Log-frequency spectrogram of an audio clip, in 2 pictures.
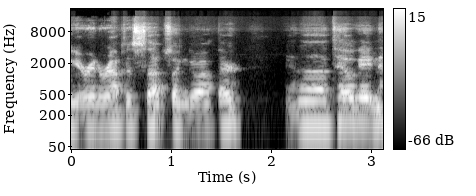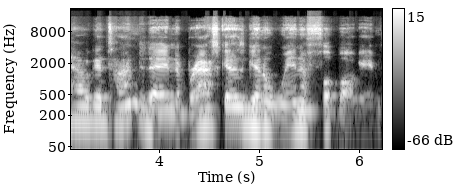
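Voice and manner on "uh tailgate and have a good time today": ordinary talk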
